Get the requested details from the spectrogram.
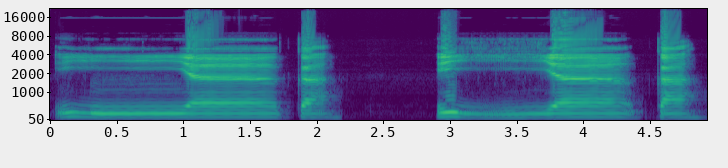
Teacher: ada tasdid ya, ditekan lalu dipanjangkan, ditahan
